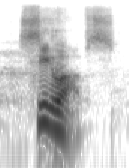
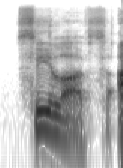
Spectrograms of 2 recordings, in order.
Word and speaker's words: Silovs: How do you say his last name? Seelovs. Seelovs.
